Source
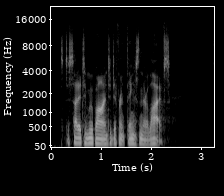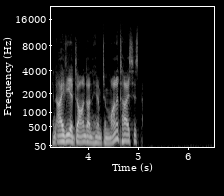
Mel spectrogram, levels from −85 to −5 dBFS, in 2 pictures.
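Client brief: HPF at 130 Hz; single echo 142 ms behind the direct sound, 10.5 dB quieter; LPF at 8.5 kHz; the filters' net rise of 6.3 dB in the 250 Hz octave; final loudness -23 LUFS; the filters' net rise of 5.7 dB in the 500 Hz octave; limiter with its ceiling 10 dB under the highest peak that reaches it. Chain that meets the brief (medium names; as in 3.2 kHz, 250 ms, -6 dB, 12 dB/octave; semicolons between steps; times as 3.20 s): high-pass 130 Hz; low-pass 8.5 kHz; peaking EQ 250 Hz +6.5 dB; peaking EQ 500 Hz +5.5 dB; peak limiter -20 dBFS; delay 142 ms -10.5 dB; trim +9.5 dB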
